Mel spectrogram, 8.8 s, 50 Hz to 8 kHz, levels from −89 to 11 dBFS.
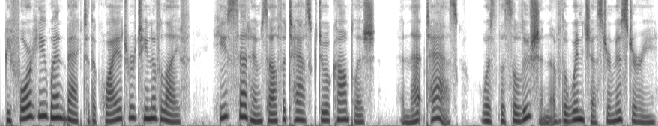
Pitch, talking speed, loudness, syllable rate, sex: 190 Hz, 185 wpm, -17 LUFS, 5.1 syllables/s, female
